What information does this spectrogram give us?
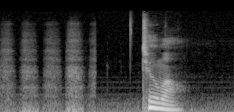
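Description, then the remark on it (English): A person rapidly and forcefully panting, about five quick harsh breaths in a row, ending in a loud voiced gasp; a deliberate demonstration of chaotic, hyperventilating breathing. “You do chaotic breathing. Like hyperventilating. You get yourself to hyperventilate.”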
